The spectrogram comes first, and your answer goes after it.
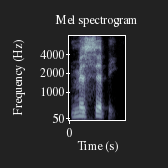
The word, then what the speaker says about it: Mississippi: Well, if you're going to be a Mississippi boy, you got to learn how to say it right. Mississippi. It's just Mississippi. SIP, baby.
